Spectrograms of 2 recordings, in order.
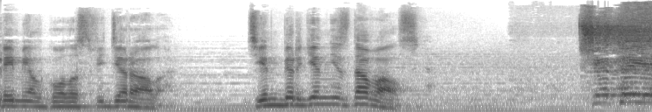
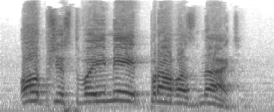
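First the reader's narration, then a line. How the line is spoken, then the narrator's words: Reporter shouting. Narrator (Russian): крикнул репортер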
